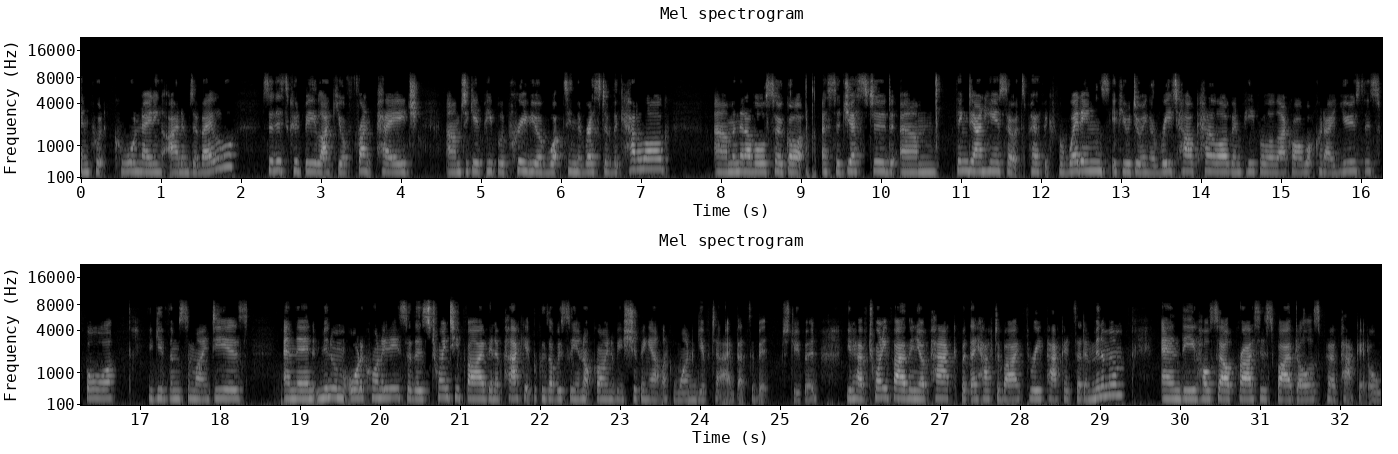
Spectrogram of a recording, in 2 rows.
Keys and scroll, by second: 9.0 ctrl+=.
